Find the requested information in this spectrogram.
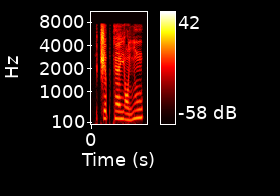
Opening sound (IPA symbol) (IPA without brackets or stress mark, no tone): t͡ʃ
